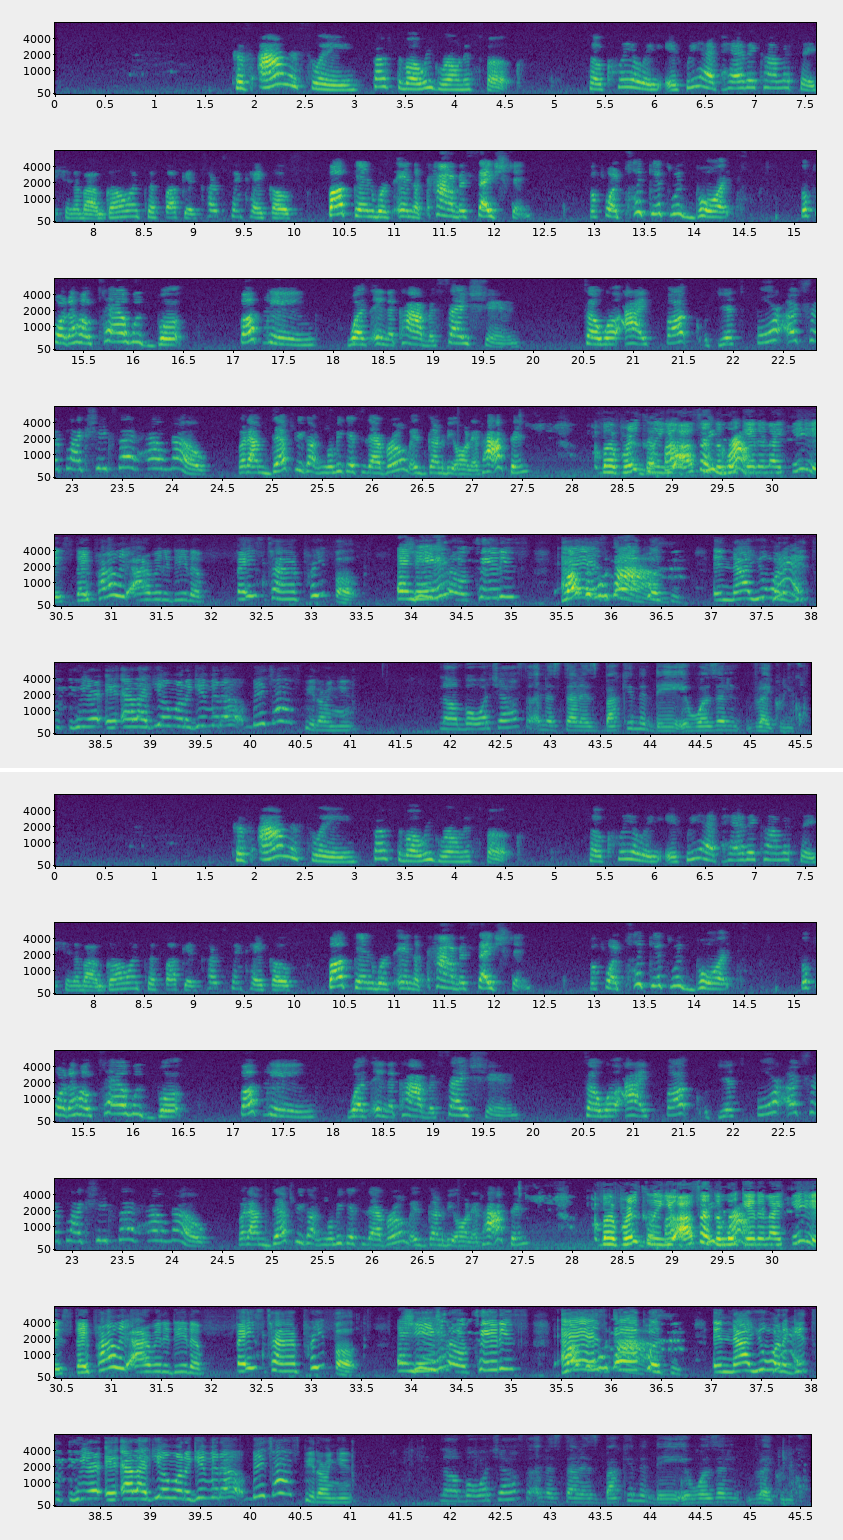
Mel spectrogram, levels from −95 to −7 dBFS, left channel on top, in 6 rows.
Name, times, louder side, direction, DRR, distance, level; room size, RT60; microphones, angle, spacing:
voice 1, 1.8-4.5 5.3-10.0 10.3-12.4 13.1-14.4 15.1-16.5 17.1-17.8 18.1-19.9 20.5-21.5 21.9-24.3 24.7-27.6 28.7-29.8 33.9-34.4 35.5-36.5 37.6-37.9 40.8-40.9, left 4 dB, 20° left, 0.4 m, -27 dB
voice 2, 27.9-31.9 32.3-33.5 33.9-35.0 35.5-36.7 37.0-41.0, right 6 dB, 50° right, 0.5 m, -25 dB
voice 3, 41.9-45.6, left 3 dB, 55° left, 0.9 m, -36 dB
3.3 x 2.1 x 4.2 m
head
